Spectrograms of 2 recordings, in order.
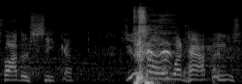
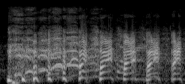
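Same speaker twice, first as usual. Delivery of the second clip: loud laughing repeat; laughing through it; 13 dB louder, much slower than usual. Real, not acted. [name] laughing at his own firing joke. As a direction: laugh it out, much louder.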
